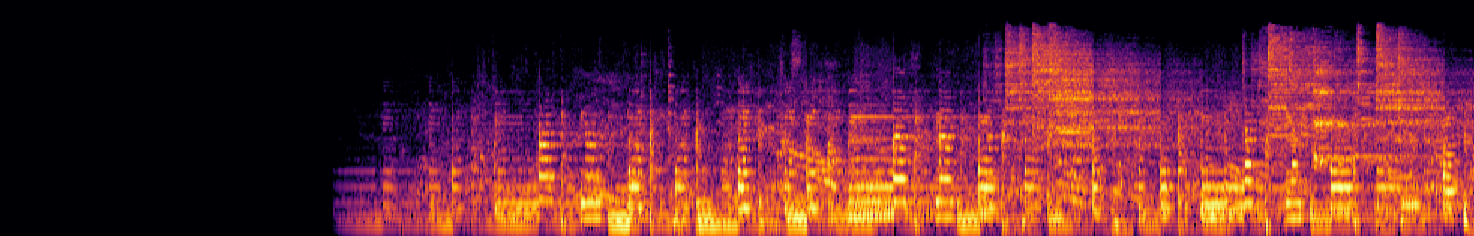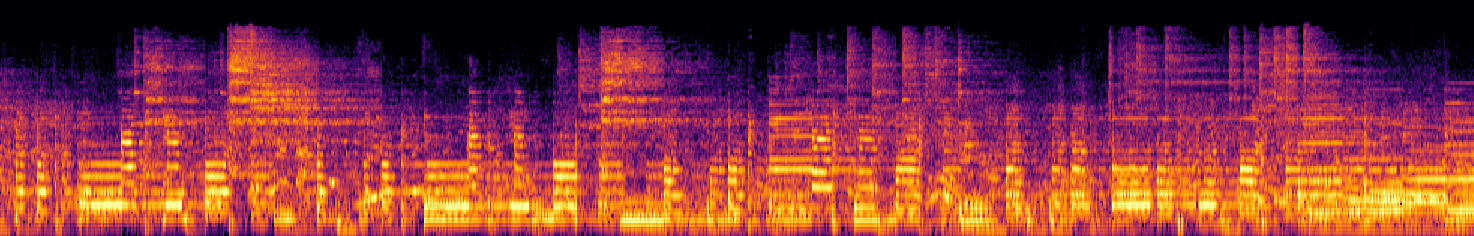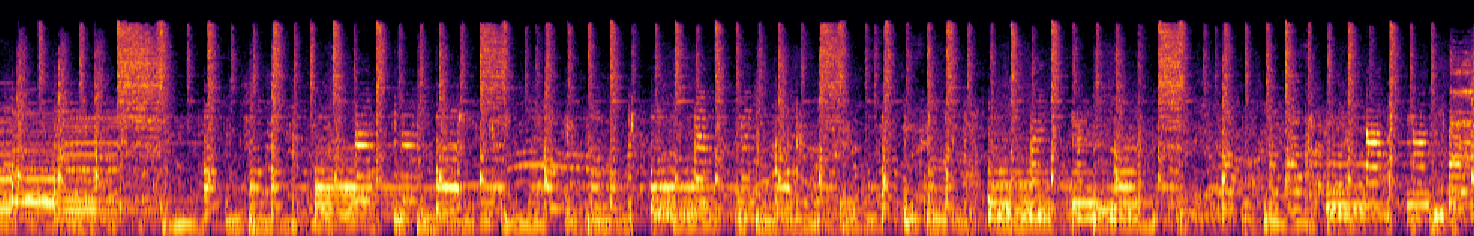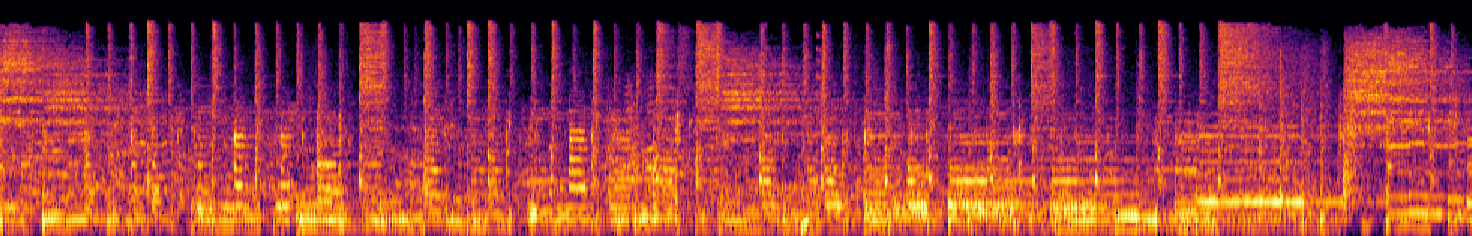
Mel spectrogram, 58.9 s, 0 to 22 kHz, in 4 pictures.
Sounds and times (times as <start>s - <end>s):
Speech: 3.4s - 58.9s
Funk: 3.6s - 58.9s.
